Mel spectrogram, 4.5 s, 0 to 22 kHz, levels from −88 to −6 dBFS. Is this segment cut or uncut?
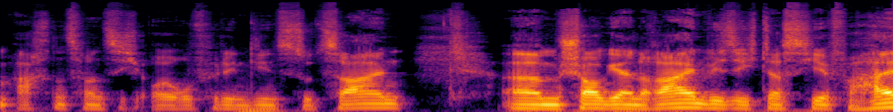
uncut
